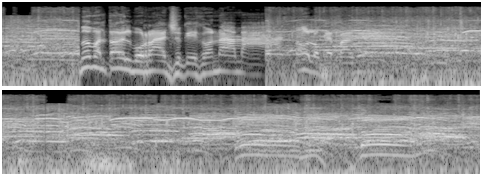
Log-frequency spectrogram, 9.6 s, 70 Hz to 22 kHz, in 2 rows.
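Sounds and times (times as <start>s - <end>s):
concert audience cheering and shouting: 0.0s - 1.0s, 2.4s - 9.5s
speech: 0.8s - 5.1s.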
